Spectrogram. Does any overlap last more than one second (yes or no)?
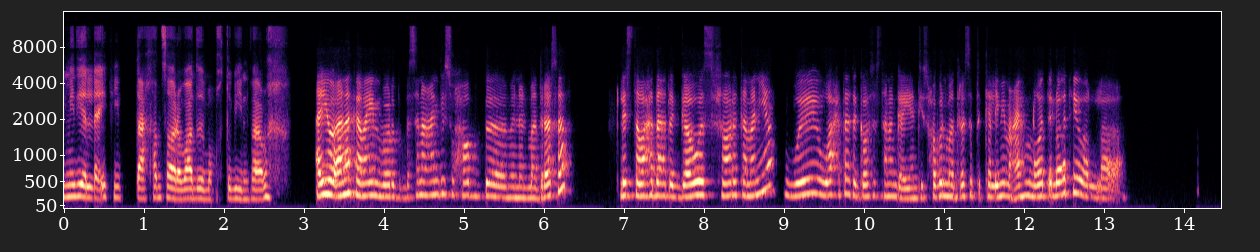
no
